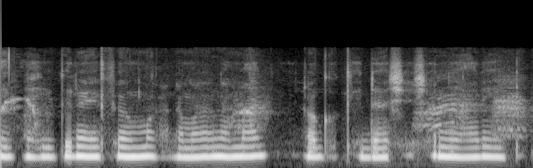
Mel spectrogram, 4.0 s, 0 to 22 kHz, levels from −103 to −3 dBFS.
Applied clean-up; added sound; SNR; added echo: neural mask model RNNoise.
